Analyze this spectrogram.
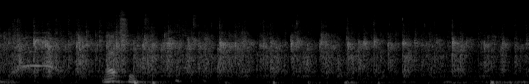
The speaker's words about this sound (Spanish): Fuerte aplauso, por favor, a estos dos pedazos de ah, músicos.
